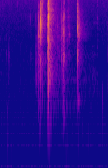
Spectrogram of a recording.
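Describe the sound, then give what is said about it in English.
Someone takes a sip of water, with a quick cluster of four or five crinkly, crunchy bursts like a plastic bottle being squeezed. The sounds are fairly quiet, and no one talks. “Taking a sip of water, early one.”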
